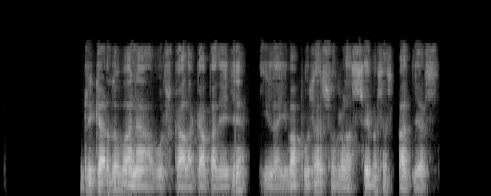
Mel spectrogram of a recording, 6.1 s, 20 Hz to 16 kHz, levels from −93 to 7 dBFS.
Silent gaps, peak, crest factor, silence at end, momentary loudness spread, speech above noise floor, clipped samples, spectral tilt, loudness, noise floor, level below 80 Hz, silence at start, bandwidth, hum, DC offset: 3.12-3.23 s, 4.93-4.97 s; -4 dBFS; 22 dB; 0.7 s; 9 LU; over 65 dB; under 0.1%; -5 dB/octave; -25 LUFS; under -90 dBFS; -60 dBFS; 1 s; 8 kHz; none; under 0.1%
